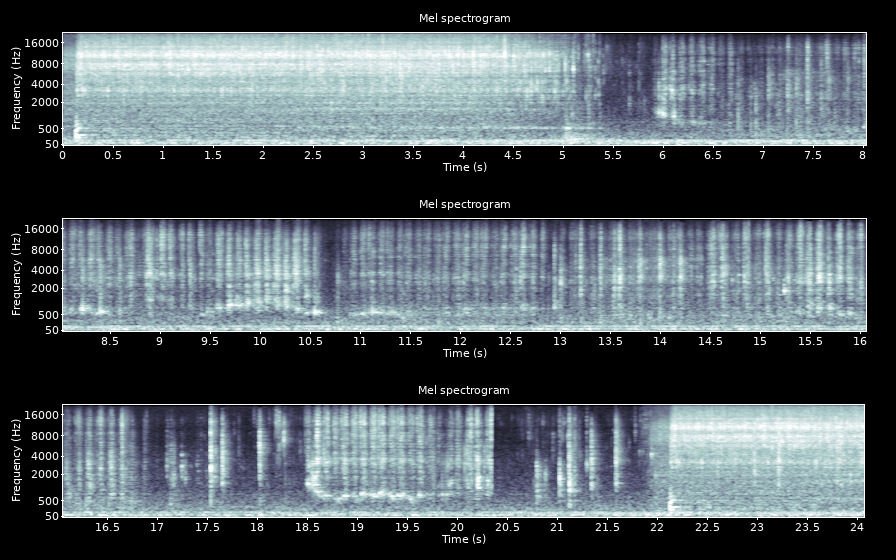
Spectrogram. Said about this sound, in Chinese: 牙膏我已经帮你挤好啦，就放在洗手台上。你先去洗漱吧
